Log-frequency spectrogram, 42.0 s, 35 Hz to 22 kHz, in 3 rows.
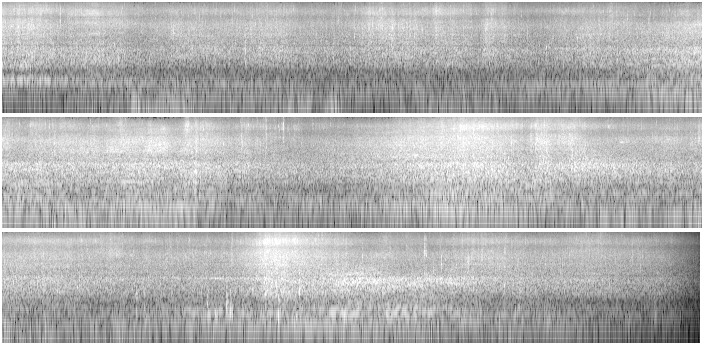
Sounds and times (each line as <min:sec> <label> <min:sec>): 0:00.0 Waves 0:41.9
0:00.0 Wind 0:41.9
0:08.4 Traffic Sound 0:41.0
